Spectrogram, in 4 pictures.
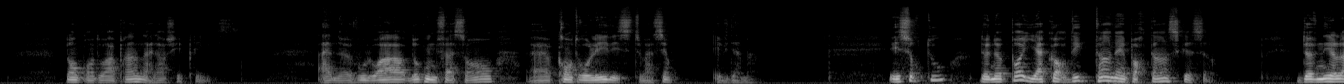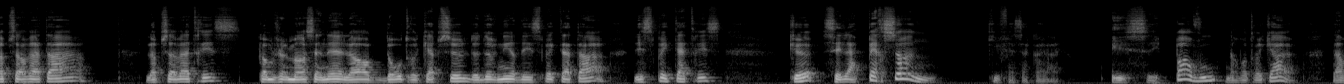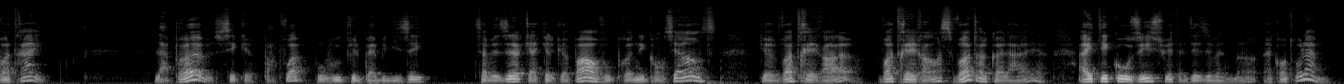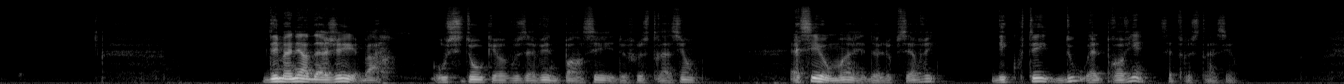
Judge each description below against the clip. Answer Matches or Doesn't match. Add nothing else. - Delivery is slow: Matches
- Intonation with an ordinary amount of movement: Doesn't match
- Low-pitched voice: Matches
